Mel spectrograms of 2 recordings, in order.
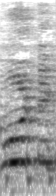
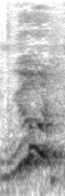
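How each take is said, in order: First: The first syllable is 'boo' with no y-glide. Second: The first syllable is 'byoo' with a y-glide. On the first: The speaker calls it wrong. "అది బూటీ కాదు, బూటీ కాదు" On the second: The speaker calls it right. "బ్యూటీ బ్యూటీ"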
